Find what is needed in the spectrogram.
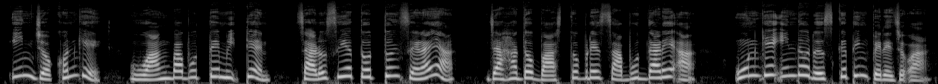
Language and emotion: Santali, happy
